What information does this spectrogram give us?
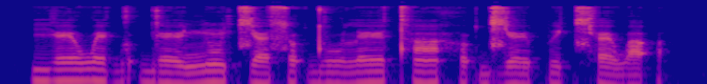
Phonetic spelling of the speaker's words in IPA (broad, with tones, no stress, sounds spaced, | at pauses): j e˦ w e˦˨ ɡ ʊ˦ ʔ ɡ e˨ ɪ̯ ɲ ũ˦˨ t͡ɕ ɛ˨ s ʊ˦ ʔ d u˨ l e˦ tʰ ã˦ h ʊ˦ ʔ d͡ʑ e˦˨ ɪ̯ p i˦˨ t͡ɕʰ ɛ˦˨ w ä˦ ʔ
